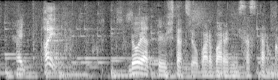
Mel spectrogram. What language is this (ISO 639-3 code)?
jpn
